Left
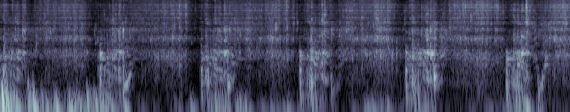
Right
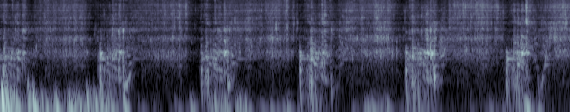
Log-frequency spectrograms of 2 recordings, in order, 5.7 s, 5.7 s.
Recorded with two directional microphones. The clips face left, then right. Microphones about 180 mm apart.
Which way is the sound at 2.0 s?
5° left (ahead or behind).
